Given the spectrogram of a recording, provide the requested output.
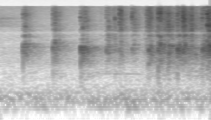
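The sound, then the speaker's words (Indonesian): An audience begins clapping, a few separate sharp claps at first that quickly thicken into a steady patter of applause from several people, with no talking. “Jangan tepuk tangan dulu Pak.”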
